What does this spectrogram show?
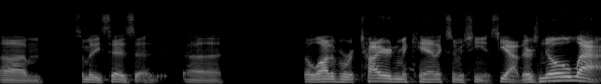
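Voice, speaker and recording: Speaking at a moderate pace, a man has a fairly low pitch, a bright, sharp tone and lively intonation. The recording is very clean with a silent background. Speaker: volunteer supplying vehicles in Ukraine. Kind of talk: live stream interview. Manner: halting, many fillers and restarts; gestures with hands while talking.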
